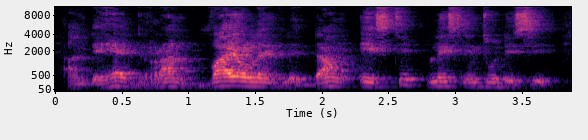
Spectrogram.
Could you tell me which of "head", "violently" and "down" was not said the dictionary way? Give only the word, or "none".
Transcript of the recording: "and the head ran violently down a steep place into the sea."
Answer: none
